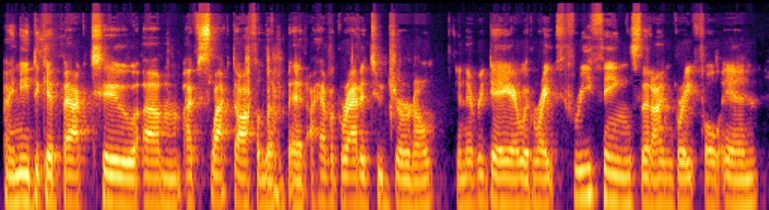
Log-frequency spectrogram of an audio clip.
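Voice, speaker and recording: A middle-aged woman hosts a live oracle card reading on a casual spiritual livestream, her voice extremely low, level, slightly froggy and tired. She talks briskly with hardly any pauses, speaking reflectively and encouragingly straight to her viewers.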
